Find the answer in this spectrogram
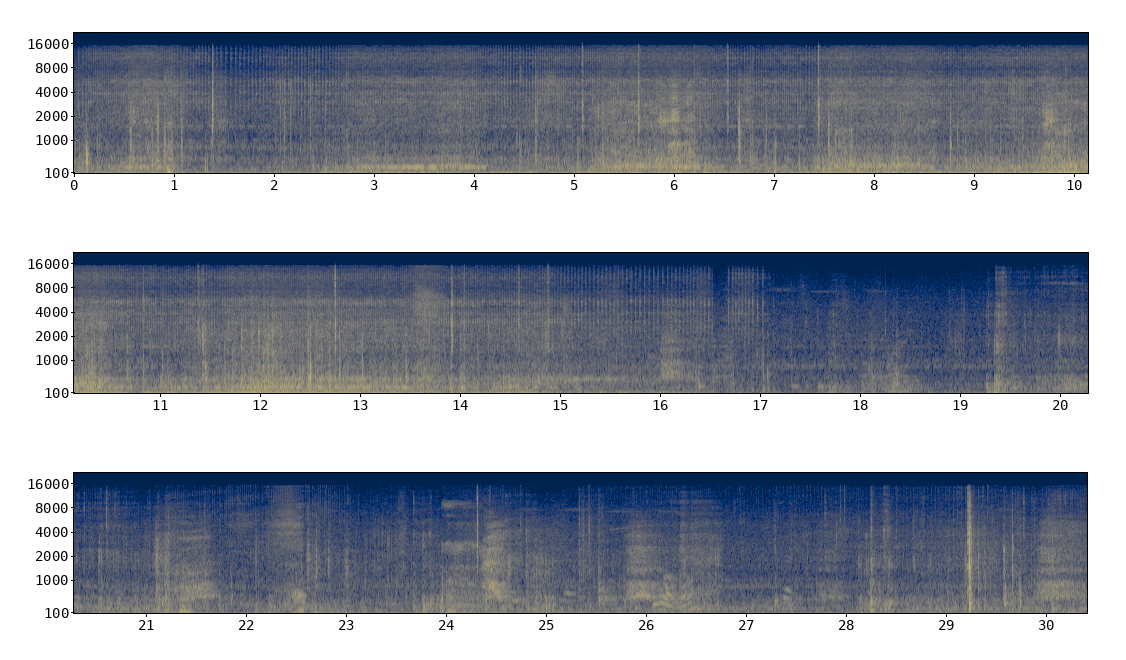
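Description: Mountain bike being ridden over a rough dirt track: a loud low rumble of tyres and air with rattles and knocks for about the first half. Then it goes much quieter as the bike slows and coasts to a stop, with scattered clicks and one sharp click near the end.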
